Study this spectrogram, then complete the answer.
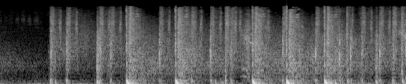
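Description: Rapid gunfire in a military video game, loud close bursts of sharp shots in an uneven rhythm, some fast automatic strings, with no talk over them.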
